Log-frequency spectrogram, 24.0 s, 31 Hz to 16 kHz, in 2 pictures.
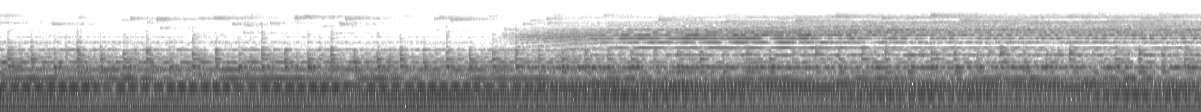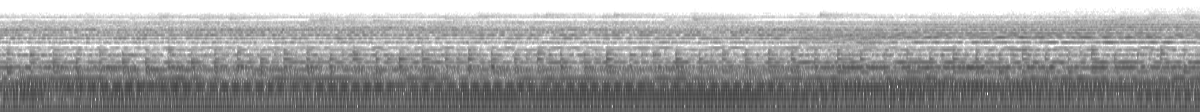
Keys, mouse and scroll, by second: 1.1 click, 2.1 g, 6.8 click, 7.3-10.4 middle drag, 11.3 click, 11.7 g, 14.2 drag, 15.0-16.3 middle drag, 16.3 click, 17.0 Tab, 17.5 scroll up 1, 18.0 middle click, 18.6 click, 19.8 3, 20.0 click, 20.6 g, 23.5 e.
